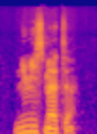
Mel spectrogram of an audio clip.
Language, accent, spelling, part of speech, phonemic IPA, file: French, France, numismate, noun, /ny.mis.mat/, LL-Q150 (fra)-numismate.wav
- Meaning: numismatist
